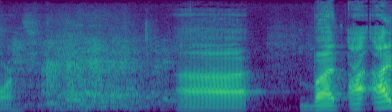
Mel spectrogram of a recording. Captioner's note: laughter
